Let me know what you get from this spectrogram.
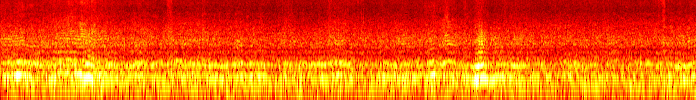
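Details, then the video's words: Bees swarming out of the hive fill the air with a steady multi-toned hum, punctuated by a few close fly-bys where single bees buzz louder for a moment. "bees therapy swarm natural buzzing sound"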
